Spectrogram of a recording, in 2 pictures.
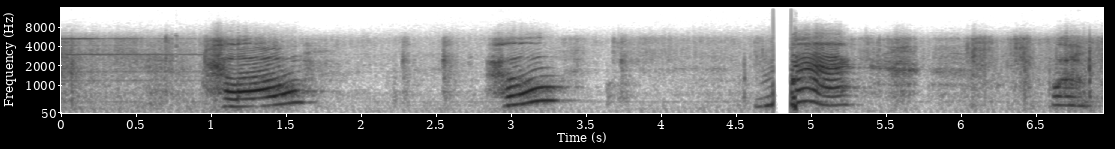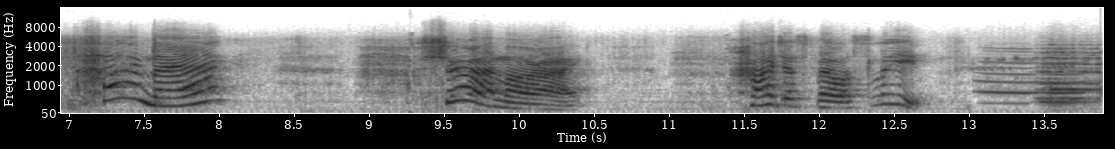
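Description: A young woman talks animatedly into a telephone, close by.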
